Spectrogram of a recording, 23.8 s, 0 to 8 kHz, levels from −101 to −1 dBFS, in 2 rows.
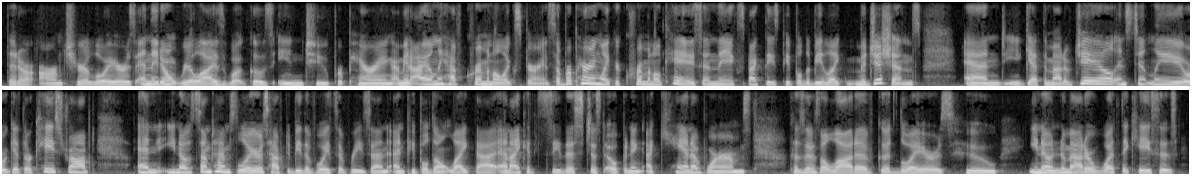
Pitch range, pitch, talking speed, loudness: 165-215 Hz, 185 Hz, 230 wpm, -24 LUFS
